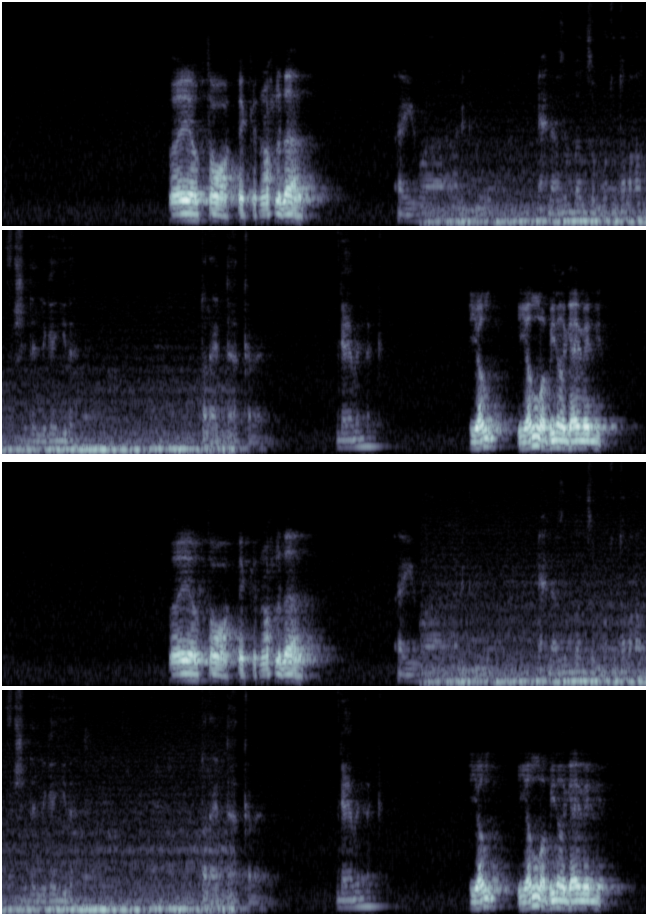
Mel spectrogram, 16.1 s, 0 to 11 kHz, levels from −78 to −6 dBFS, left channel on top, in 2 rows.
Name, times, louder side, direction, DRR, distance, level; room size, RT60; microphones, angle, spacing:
voice 1, 2.1-3.8 13.9-15.5, left 2 dB, 30° left, 10 dB, 0.9 m, -21 dB
voice 2, 4.9-6.2 6.7-9.1 10.5-11.5 12.2-12.8, equal, ahead, 7 dB, 1.8 m, -42 dB
sound 1, 5.2-11.0, right 1 dB, 45° right, 1.4 m, -35 dB
28.0 x 16.5 x 8.7 m, 0.74 s
head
